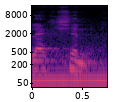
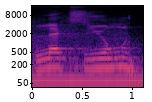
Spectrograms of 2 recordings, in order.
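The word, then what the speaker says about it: Lektion: ये जो आप देख रहे हैं ये लिखा है आपके सामने लेक्शन, लेकिन जब हम इसको प्रोनाउंस करते हैं TION का स्यून, यानी ये हो गया लेक्सियोन 1।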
